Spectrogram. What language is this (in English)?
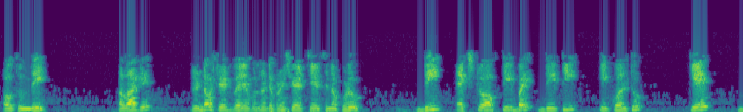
Telugu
